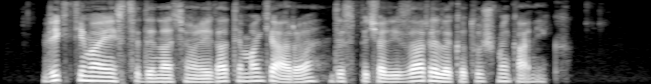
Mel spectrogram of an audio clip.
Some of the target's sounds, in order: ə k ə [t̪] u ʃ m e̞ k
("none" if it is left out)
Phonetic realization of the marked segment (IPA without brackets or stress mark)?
t̪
